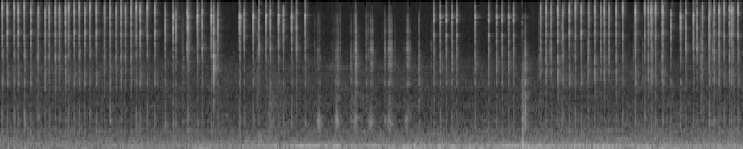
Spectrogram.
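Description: Fantech Yari Pro gaming mouse clicks and scrolls close up, producing a busy run of sharp, rapid ticks and clicks with a few louder snaps, heard alone without talk.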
